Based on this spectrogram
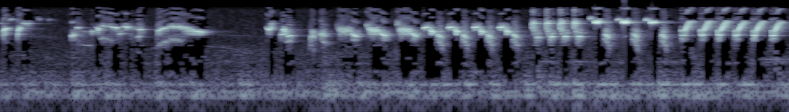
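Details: A goldfinch hybrid gives a lively warbling song, starting with slurred twitters and building into fast, repeated high metallic trills and chirps.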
